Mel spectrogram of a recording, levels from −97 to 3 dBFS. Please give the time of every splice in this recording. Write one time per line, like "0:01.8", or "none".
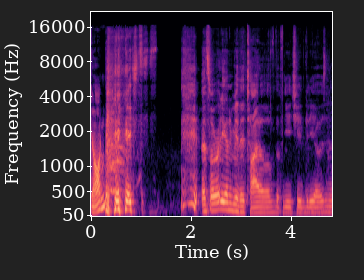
0:03.8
